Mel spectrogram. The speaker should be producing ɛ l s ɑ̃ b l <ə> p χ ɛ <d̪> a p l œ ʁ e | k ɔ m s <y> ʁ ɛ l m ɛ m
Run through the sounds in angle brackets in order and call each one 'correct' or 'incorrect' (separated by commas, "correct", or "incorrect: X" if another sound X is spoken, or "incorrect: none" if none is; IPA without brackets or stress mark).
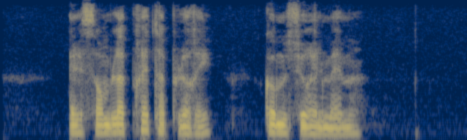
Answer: incorrect: a, incorrect: t̪, correct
